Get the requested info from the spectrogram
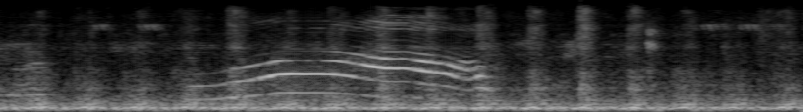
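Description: A single long call, about a second and a half, rising and then falling in pitch, heard over a steady low hum and faint ticks of colored-pencil strokes.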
